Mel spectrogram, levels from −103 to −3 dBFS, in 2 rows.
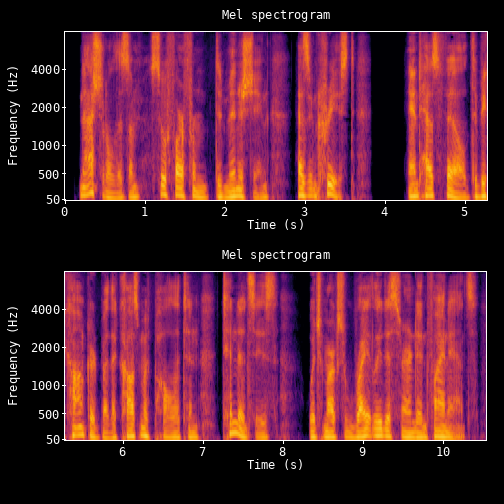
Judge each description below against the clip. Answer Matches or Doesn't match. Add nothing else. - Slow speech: Matches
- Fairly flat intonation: Doesn't match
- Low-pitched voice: Matches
